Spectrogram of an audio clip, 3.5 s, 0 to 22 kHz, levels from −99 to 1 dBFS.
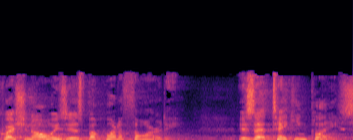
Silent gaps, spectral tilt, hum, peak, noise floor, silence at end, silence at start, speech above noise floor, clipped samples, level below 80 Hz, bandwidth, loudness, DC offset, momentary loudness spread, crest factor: none; -3.5 dB/octave; none; -8 dBFS; -54 dBFS; 0 s; 0 s; 26 dB; under 0.1%; -70 dBFS; 11 kHz; -28 LUFS; under 0.1%; 9 LU; 20 dB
